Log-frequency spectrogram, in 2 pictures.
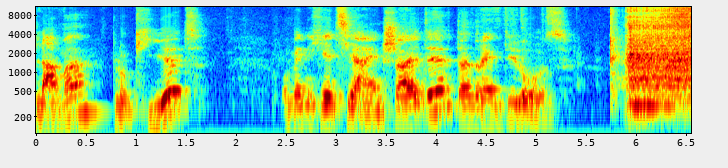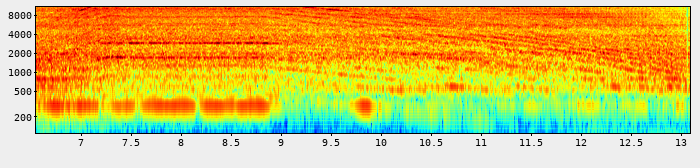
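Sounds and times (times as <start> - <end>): circular saw whirring whine: 5.9 - 13.0.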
